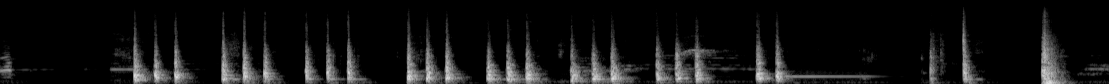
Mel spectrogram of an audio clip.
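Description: Silver 2004 Isuzu Panther LM car doors opened and shut repeatedly in a showroom, a long series of close, solid thunks and latch clicks in quick bursts, with someone talking softly between them.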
